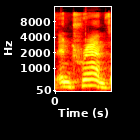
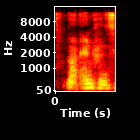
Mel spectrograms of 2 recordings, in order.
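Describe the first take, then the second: First: It is said as the verb meaning captivate. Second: It is said as the noun meaning a door. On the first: To captivate someone. The speaker calls it right. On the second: A way in, like a door. The speaker calls it wrong.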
